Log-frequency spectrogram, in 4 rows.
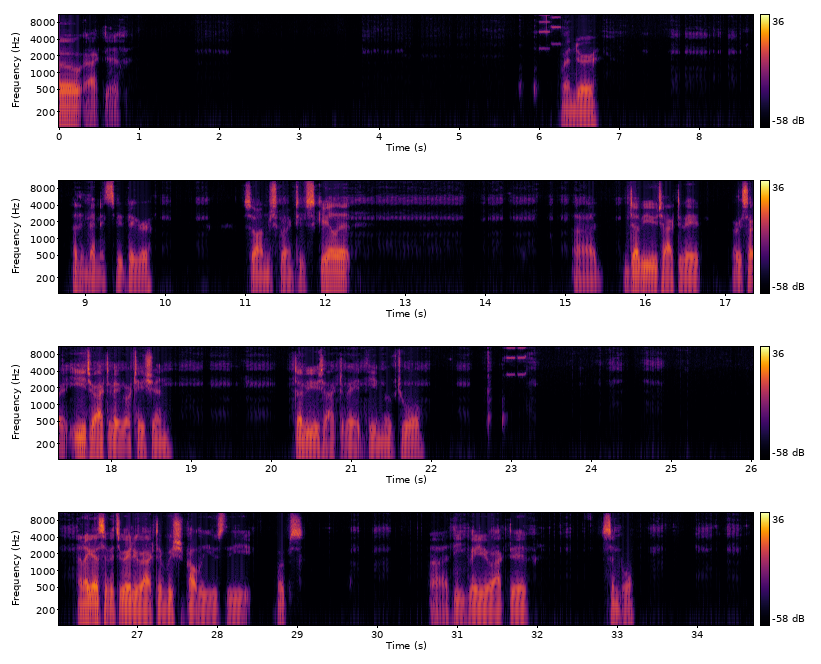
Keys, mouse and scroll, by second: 0.0-1.1 typing, 2.2 e, 3.3 click, 4.6-5.0 scroll up 1, 5.0 scroll down 1, 5.0 middle click, 5.6 space, 6.6 right click, 7.2-8.0 scroll up 1, 8.0 click, 14.5 r, 14.9 e, 17.2 middle click, 18.7 click, 19.6 w, 20.5 click, 23.2 space, 23.6-24.0 scroll down 1, 24.0 right click, 25.4 click, 29.3 ctrl+click, 30.7 ctrl+z, 31.1 click.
